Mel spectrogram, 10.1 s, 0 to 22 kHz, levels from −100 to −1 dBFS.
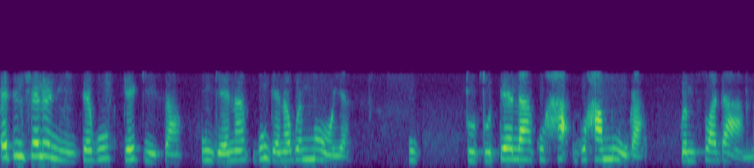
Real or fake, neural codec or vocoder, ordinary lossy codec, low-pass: real; none; none; 3.6 kHz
